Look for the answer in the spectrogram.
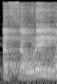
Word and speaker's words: الثوري: الثوري والتوزي. طبعا أسماء كما ترون النطق حتى صعب. الثوري الأول بفتح الثاء المثلثة وإسكان الواو وبالراء الإمام الثوري سفيان.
